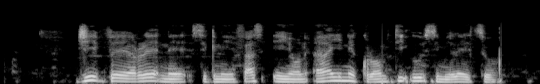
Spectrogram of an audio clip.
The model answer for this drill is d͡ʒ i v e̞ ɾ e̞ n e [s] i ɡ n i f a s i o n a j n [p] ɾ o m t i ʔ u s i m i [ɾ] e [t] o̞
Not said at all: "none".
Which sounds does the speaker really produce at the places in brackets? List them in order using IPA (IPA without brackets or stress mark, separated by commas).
s, k, l, t͡s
